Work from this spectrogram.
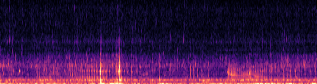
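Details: Humpback whales, two animals off the coast of Maui, Hawaii, recorded underwater beside a boat with its engines off; tonal calls sweep and curve in arcs near the middle of the clip and again toward its end, over constant low water noise.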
